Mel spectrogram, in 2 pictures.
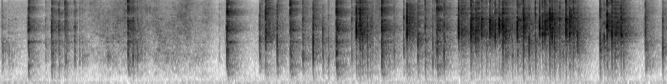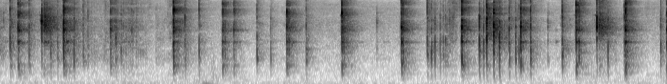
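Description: A metal aerosol spray paint can is shaken before painting a vintage outboard motor, and the mixing bead inside rattles with fast, bright, dry clicks: dense bursts at first, then separate sharp knocks. The bead knocks around freely, showing it is loose and mixing the paint.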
